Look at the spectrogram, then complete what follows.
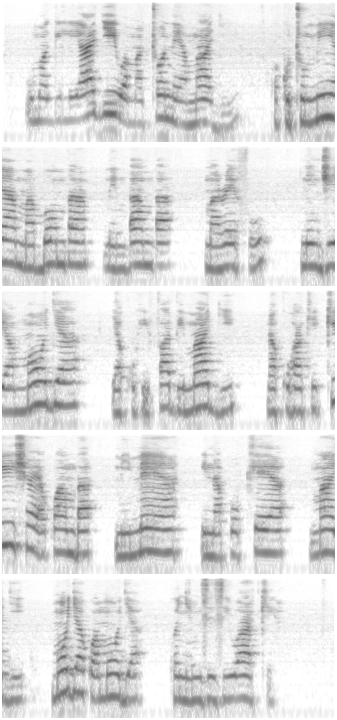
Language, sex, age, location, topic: Swahili, female, 25-35, Nairobi, agriculture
